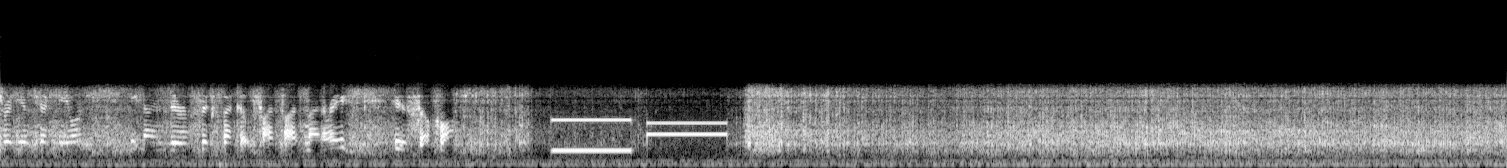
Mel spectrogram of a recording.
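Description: A radio receiver hisses with static.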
